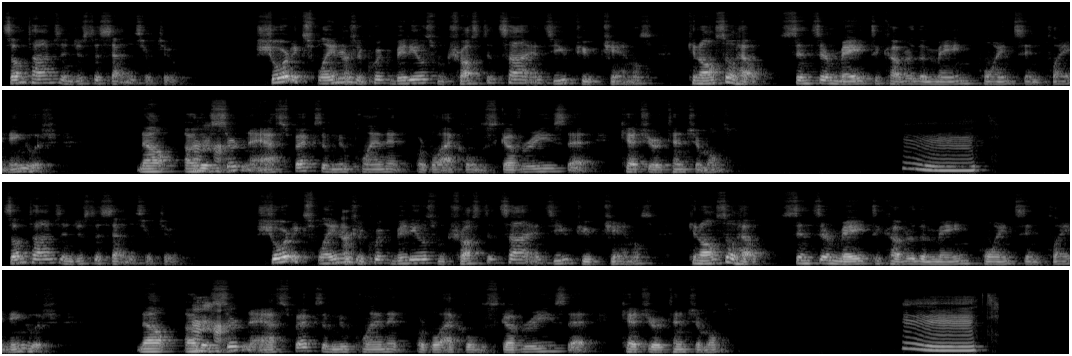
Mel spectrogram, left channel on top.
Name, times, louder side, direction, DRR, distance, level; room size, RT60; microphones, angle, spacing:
voice 1, 0.0-1.8 2.5-6.5 6.9-11.2 12.0-16.5 16.9-17.9, right 2 dB, 75° left, 3 dB, 3.4 m, -31 dB
voice 2, 12.6-13.0 19.7-20.7, right 3 dB, 85° right, 13 dB, 0.9 m, -32 dB
22.0 x 8.4 x 2.2 m, 0.32 s
head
